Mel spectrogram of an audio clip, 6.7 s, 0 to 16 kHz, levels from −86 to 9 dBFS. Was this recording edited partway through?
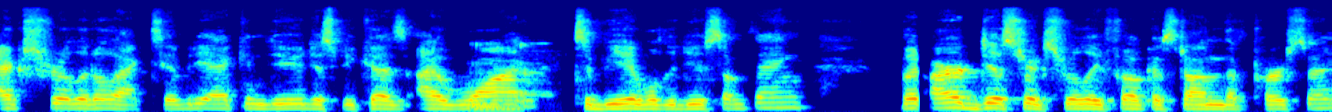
yes; 2 cuts; at 2.8 s, 4.6 s

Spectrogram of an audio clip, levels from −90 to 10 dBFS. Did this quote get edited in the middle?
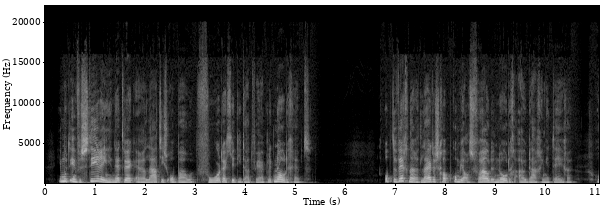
no; 0 cuts

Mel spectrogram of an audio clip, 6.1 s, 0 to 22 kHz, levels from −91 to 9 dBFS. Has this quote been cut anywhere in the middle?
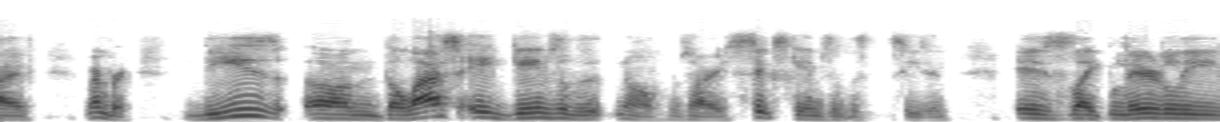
no; 0 cuts

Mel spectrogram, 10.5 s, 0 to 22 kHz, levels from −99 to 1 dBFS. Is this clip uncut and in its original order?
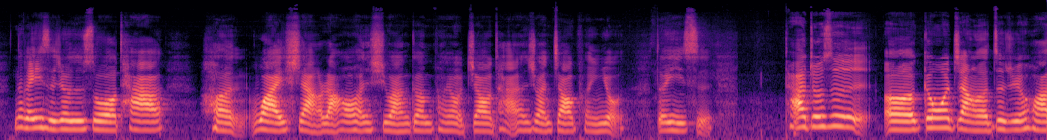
yes; 0 cuts

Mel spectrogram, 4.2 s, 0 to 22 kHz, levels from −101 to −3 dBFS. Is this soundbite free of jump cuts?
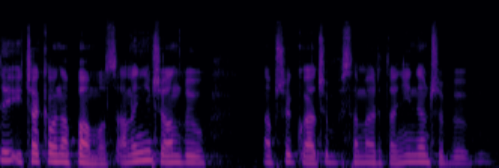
no; 2 cuts; at 1.3 s, 2.6 s

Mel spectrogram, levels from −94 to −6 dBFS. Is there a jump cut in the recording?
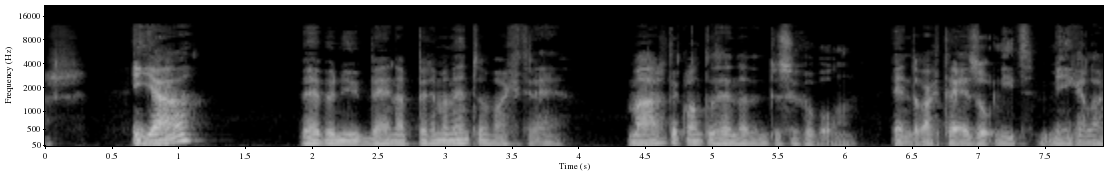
no; 0 cuts

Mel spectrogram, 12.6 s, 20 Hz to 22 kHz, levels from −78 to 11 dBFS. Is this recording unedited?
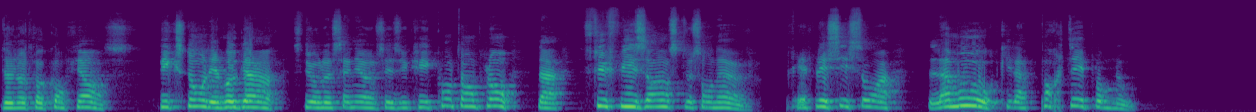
no; 2 cuts; at 2.9 s, 7.6 s

